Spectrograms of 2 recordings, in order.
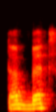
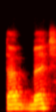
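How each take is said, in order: No difference in how they are said.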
